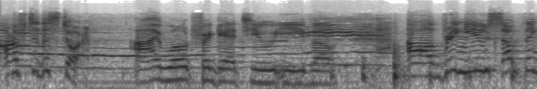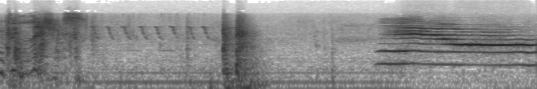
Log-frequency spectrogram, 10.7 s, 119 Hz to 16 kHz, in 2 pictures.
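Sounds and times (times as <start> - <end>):
cat meowing: 0.0 - 4.0, 9.1 - 10.7
speech: 0.2 - 6.2
door or cupboard knocking: 7.6 - 8.1.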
